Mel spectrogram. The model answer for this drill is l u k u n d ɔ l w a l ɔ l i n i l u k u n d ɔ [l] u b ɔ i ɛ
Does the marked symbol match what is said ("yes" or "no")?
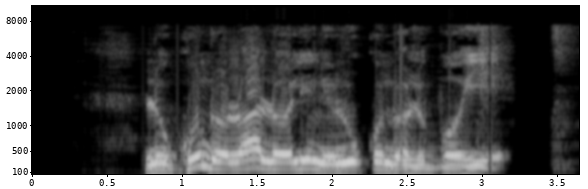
yes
